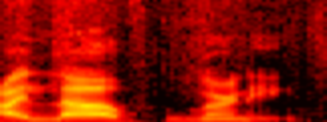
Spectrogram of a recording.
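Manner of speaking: love leaned on with a falling tune.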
